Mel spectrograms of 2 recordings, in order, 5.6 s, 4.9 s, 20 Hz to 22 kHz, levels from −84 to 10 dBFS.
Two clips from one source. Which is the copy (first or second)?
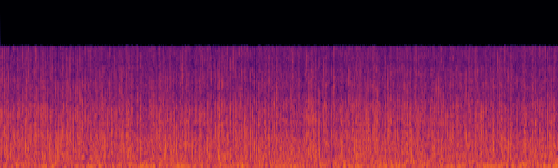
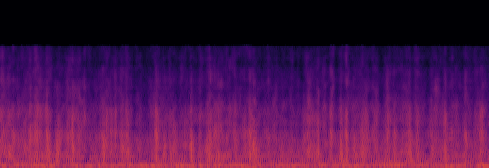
second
